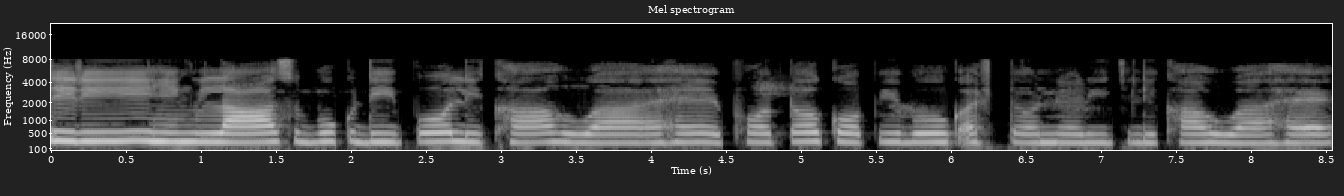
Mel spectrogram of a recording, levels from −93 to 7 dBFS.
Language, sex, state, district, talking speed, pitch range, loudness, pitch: Hindi, female, Bihar, Lakhisarai, 90 wpm, 235-255 Hz, -26 LUFS, 245 Hz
